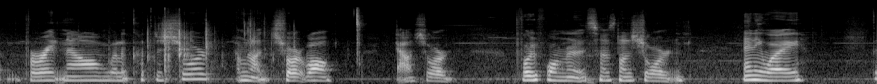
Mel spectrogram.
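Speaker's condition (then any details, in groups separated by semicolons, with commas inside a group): Cerebral palsy; hands affected, shaking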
